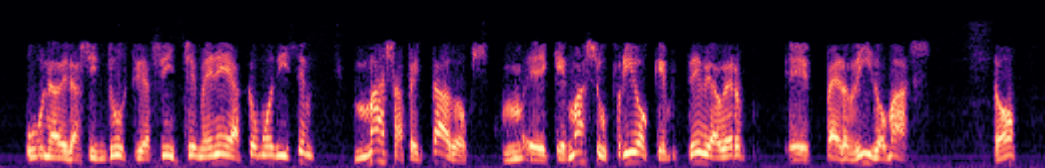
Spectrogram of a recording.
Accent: Buenos Aires, Argentina; Yo lo que insisto ahí, que nosotros somos porteños, pero nosotros somos parte de una nación

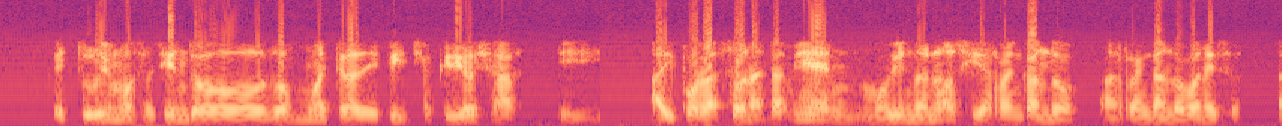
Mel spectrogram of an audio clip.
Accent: Berazategui, Buenos Aires Province, Argentina; Hay gente que viene de un poquito más lejos, de Citibel, nosotros somos de Brazategui.

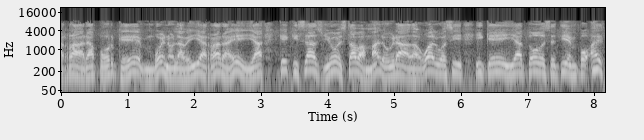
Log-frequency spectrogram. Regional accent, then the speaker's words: Silao, Guanajuato, Mexico; Soy un aldeano de Silao, Guanajuato, México.

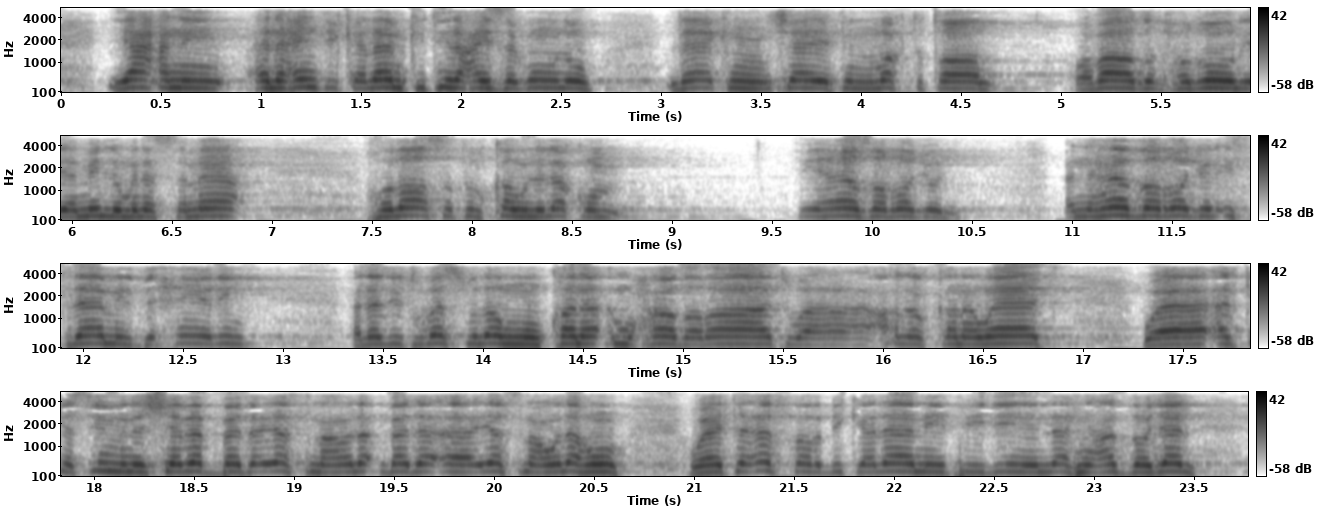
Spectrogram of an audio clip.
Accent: Egypt; بلدنا مصر

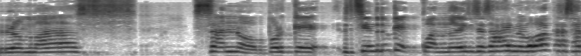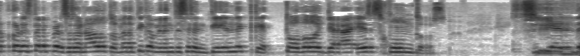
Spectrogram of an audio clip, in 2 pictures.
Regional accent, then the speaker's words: Mexico City, Mexico; Sí, no, somos chilangos, comemos sí, tortas de tamal.

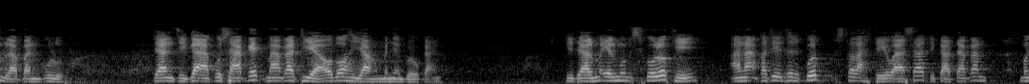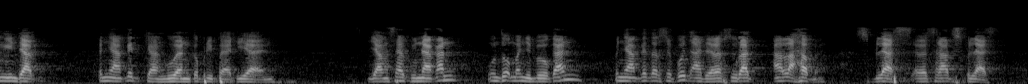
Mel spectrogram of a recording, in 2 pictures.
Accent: Surakarta, Central Java, Indonesia; born there; umur 66 tahun, lahir di Solo dan tinggal di Noto Sumen.

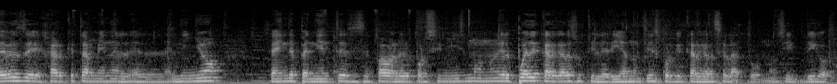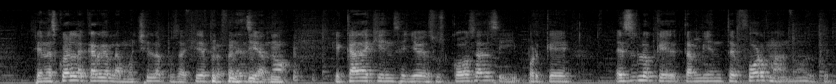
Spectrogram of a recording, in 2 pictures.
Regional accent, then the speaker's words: Mexico; Parece que somos mexicanos. Entonces, no hay imposibles ahí.

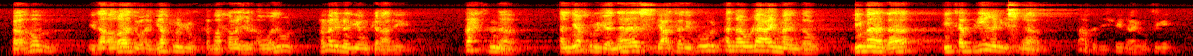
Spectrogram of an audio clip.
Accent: Syria; المدفون عندنا في سوريا

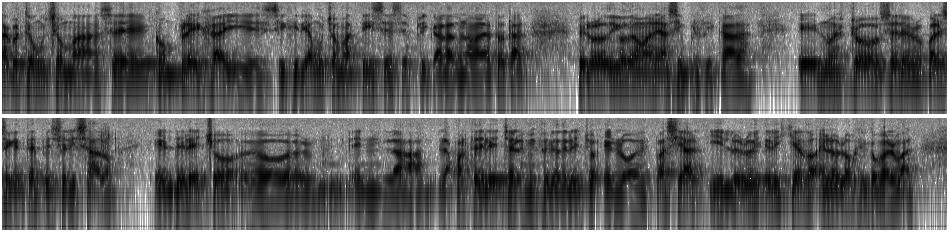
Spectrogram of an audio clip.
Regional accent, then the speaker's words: Argentina; tenemos que saber los argentinos quiénes somos, porque los latinoamericanos en general y los argentinos en más nivel todavía, somos invertebrados

